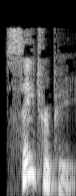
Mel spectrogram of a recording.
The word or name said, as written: satrapy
